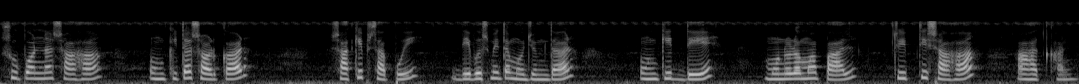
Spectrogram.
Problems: constant background noise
